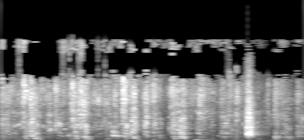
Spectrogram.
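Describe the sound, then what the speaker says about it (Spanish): Water poured onto a cooking fire produces a series of splashing, hissing bursts close by, rising and falling in uneven surges, with one sharp splash near the end. "ya está echando el agua al fogón"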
